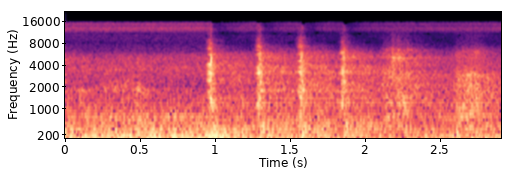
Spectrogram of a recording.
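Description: Metal tools knock and clank against car parts.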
